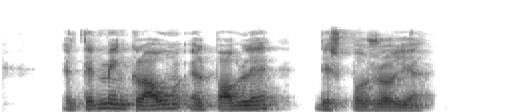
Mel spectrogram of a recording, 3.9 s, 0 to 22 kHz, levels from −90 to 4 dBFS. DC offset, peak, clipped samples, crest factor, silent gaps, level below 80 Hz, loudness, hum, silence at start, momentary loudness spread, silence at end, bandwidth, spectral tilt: under 0.1%; -2 dBFS; under 0.1%; 18 dB; 2.26-2.35 s; -58 dBFS; -19 LUFS; none; 0.5 s; 12 LU; 0.7 s; 7.8 kHz; -5.5 dB/octave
